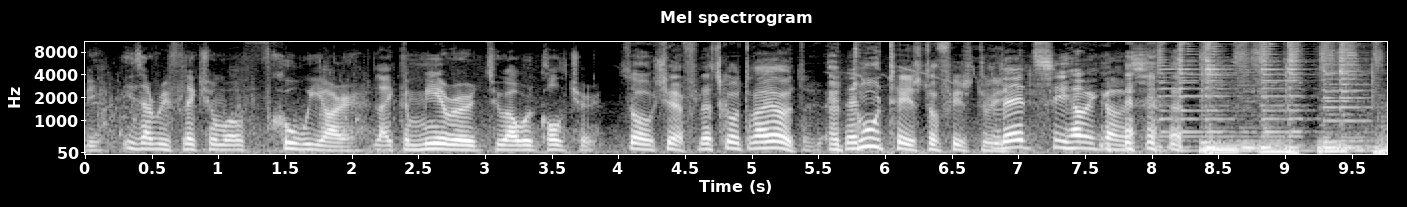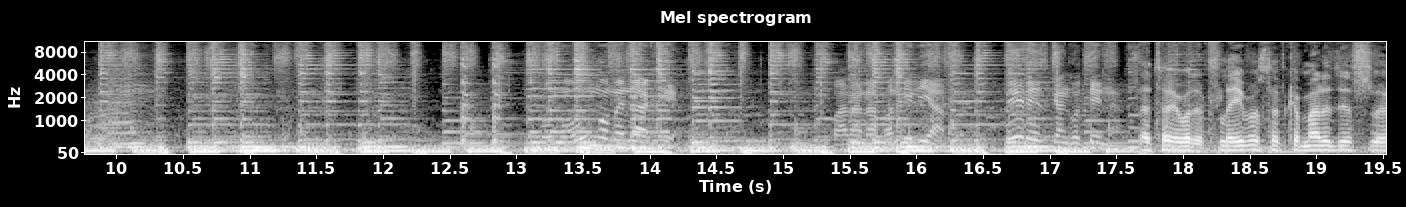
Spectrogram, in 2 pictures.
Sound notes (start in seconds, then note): 7.5 laughs; 8.5 lively Latin music; 12.4 metal clangs; 13.2 man singing in spanish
